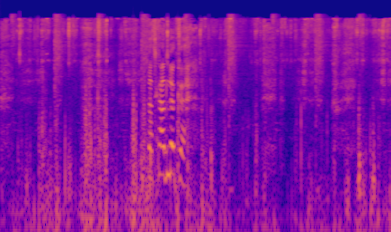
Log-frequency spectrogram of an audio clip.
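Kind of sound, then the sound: human body sound, running footsteps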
